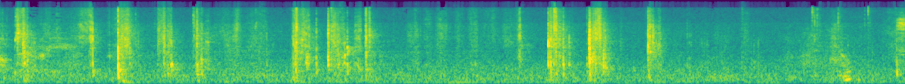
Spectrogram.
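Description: Tarot and oracle cards being shuffled in repeated riffling bursts, crisp and close, with brief pauses between passes and faint soft speech in the background.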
